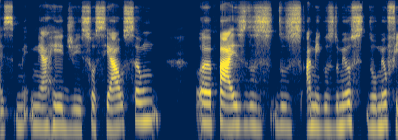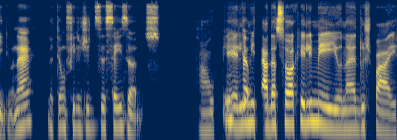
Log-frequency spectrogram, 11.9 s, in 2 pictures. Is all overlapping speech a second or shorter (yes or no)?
yes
